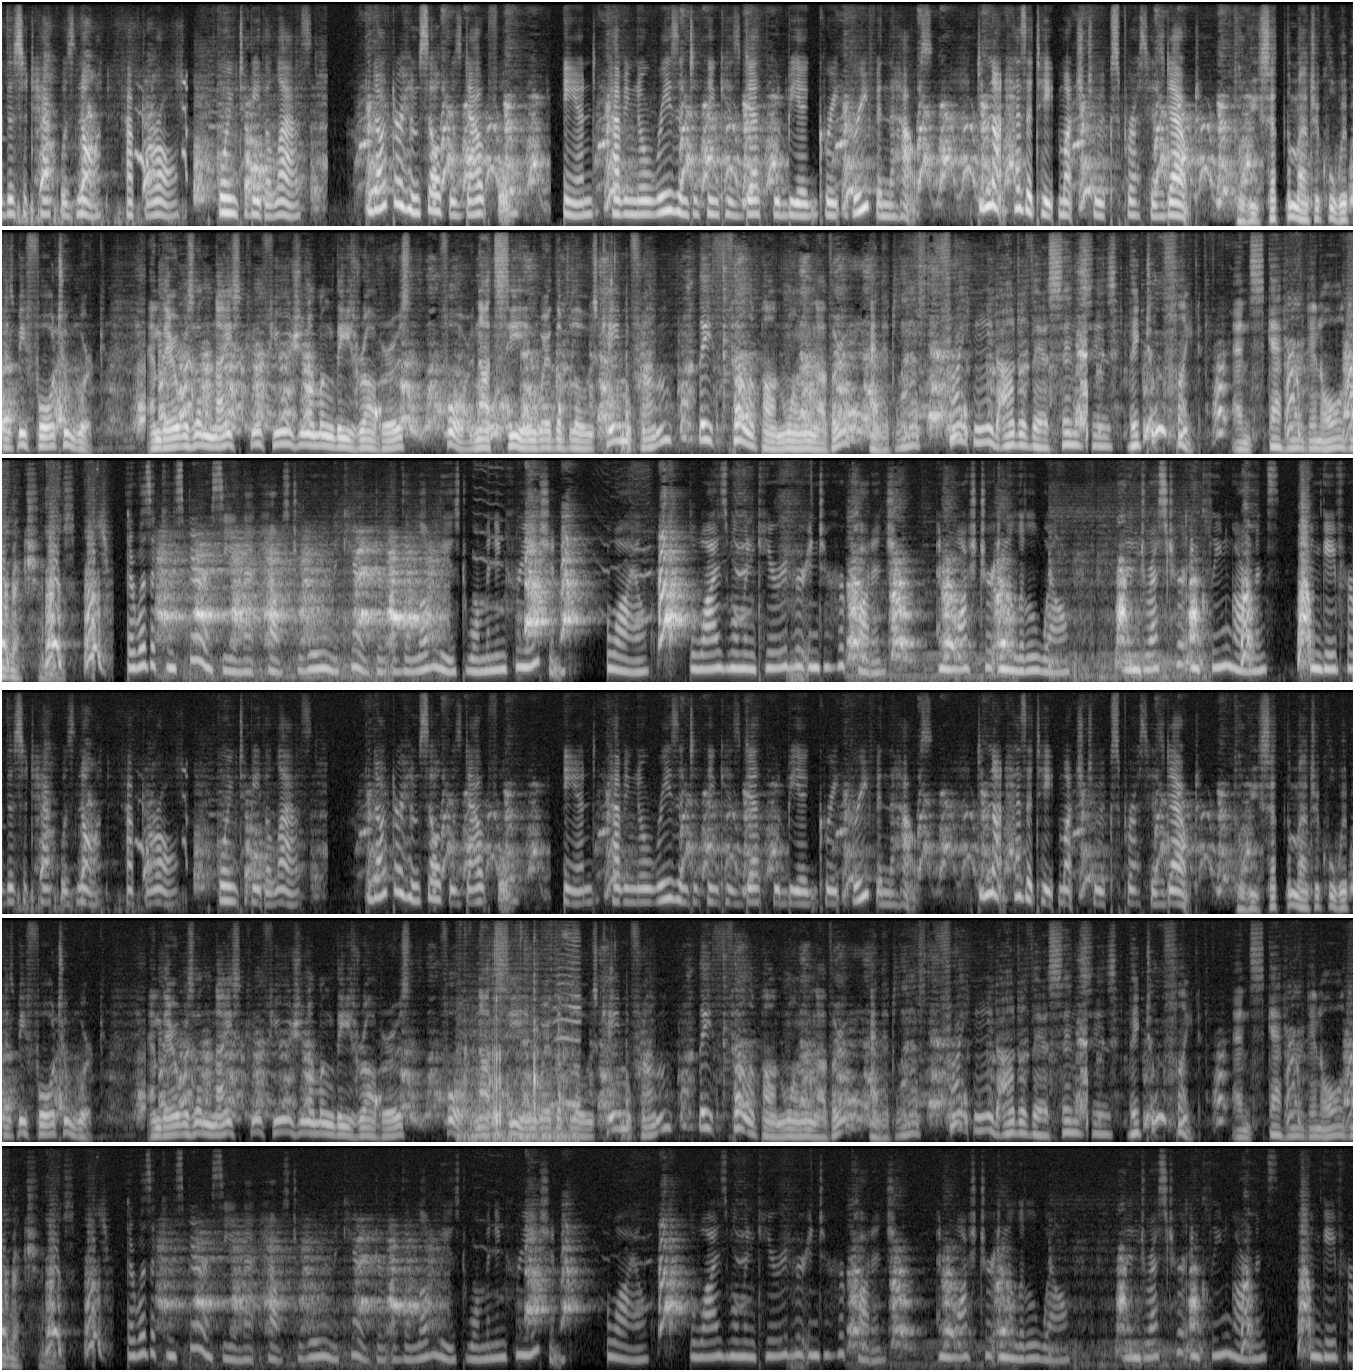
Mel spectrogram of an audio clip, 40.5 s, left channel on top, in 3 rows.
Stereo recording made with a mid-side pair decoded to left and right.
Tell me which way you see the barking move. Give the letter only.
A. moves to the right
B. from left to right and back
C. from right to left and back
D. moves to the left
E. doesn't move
E.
